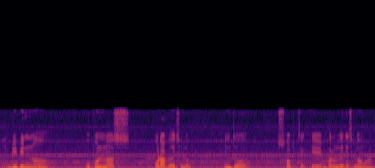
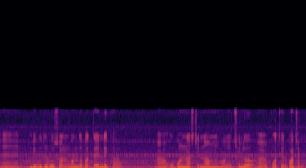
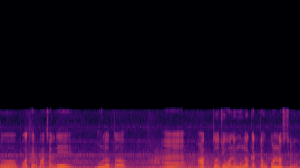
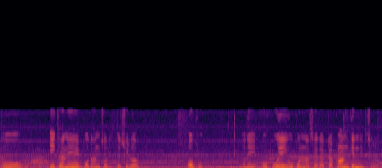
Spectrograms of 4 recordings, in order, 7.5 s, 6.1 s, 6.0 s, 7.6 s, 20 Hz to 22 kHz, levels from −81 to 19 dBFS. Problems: background sounds at intervals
